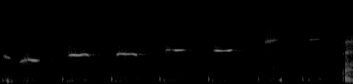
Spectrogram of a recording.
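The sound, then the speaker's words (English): A person whistles a short tune, holding a series of steady notes that step gradually higher, with soft breathy puffs between phrases and no talking. “And then the dude would just start whistling.”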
